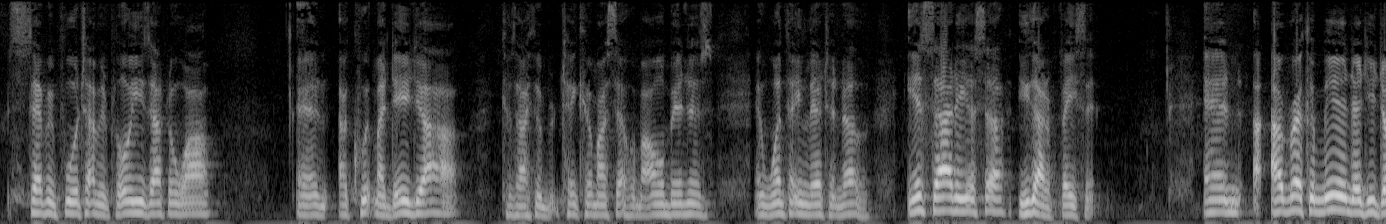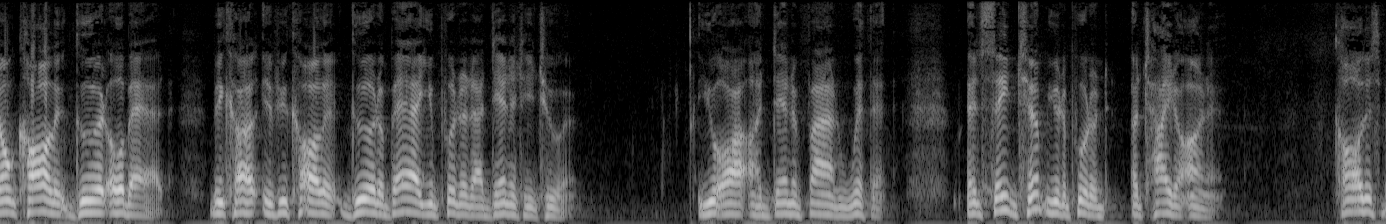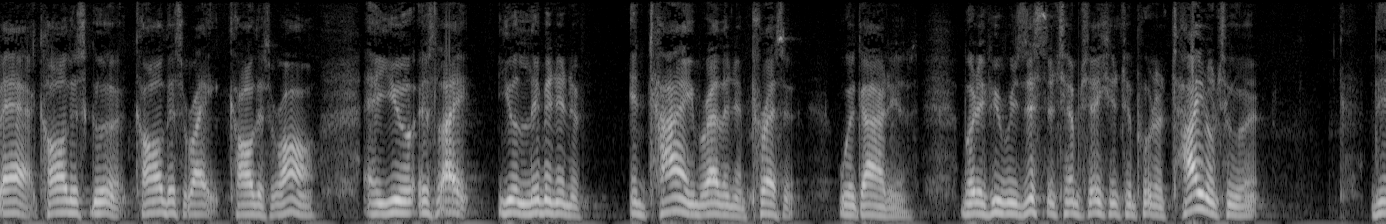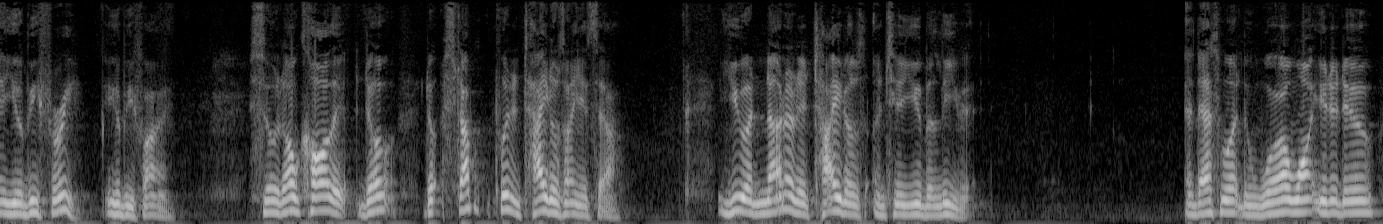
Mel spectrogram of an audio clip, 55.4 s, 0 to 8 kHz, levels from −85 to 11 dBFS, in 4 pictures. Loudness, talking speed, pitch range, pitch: -18 LUFS, 170 wpm, 130-160 Hz, 145 Hz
